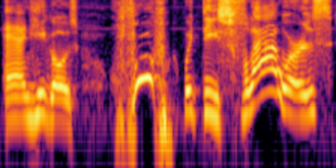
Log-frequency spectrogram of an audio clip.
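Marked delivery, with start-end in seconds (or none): 1.1-1.7 high, airy swoosh; whoosh noise. Retold or imitated. Comic imitating boyfriend swinging the flowers, whooshing. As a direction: imitate a fast swipe with a puff of sound.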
